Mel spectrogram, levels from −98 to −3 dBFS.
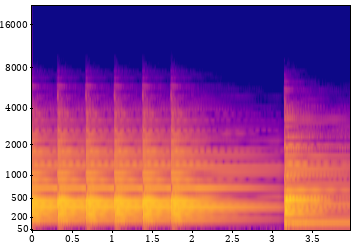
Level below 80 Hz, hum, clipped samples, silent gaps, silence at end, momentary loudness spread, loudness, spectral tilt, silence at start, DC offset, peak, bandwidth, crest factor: -60 dBFS; none; under 0.1%; none; 0 s; 11 LU; -19 LUFS; -8 dB/octave; 0 s; under 0.1%; -6 dBFS; 6.2 kHz; 14 dB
